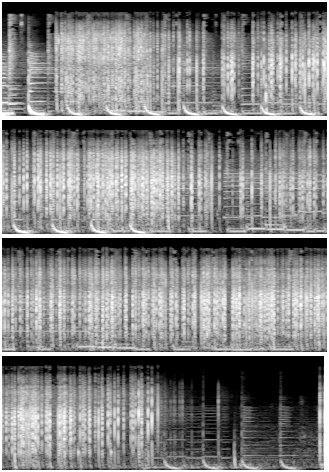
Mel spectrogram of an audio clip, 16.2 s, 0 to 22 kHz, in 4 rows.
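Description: Ground fountain firework spraying sparks with a dense, continuous crackle that stops about 14 seconds in, over background music with a bass line.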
